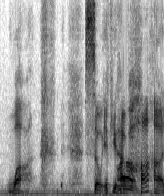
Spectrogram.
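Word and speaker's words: は: This thing right here um is also a sentence joiner uh pronounced as wah.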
